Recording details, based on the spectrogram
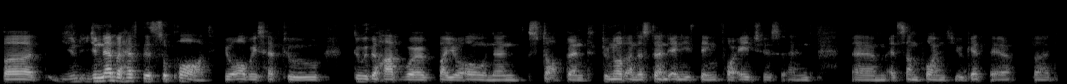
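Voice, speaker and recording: A man presenting his project on a video call, talking in halting bursts with frequent restarts and laughs between points. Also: lowish voice, steady tone. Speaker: project proposer. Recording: dull lo-fi call audio.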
